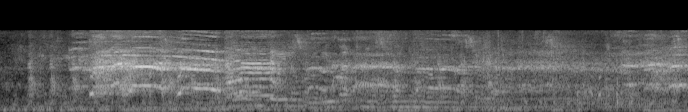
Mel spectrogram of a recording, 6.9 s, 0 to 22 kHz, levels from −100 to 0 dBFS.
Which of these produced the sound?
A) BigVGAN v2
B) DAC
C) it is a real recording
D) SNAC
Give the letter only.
A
